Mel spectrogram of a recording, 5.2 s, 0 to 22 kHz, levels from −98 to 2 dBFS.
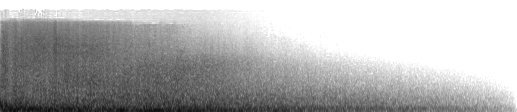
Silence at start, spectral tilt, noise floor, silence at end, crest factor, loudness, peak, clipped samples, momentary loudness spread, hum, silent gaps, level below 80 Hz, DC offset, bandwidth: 0 s; -5 dB/octave; -52 dBFS; 0.9 s; 14 dB; -15 LUFS; 0 dBFS; under 0.1%; 22 LU; none; none; -16 dBFS; under 0.1%; 11.5 kHz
